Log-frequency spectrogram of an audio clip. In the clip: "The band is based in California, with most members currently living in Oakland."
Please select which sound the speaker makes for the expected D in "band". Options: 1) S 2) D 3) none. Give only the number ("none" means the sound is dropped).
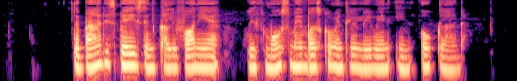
2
